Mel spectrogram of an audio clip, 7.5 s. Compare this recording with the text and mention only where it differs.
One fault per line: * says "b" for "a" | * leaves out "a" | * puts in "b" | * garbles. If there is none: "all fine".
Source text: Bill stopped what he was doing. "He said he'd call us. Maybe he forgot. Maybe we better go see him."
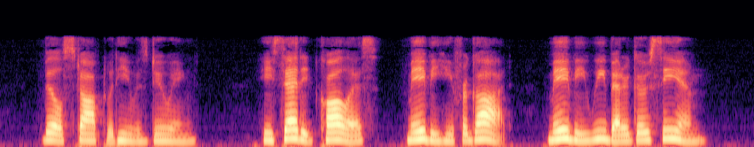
all fine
